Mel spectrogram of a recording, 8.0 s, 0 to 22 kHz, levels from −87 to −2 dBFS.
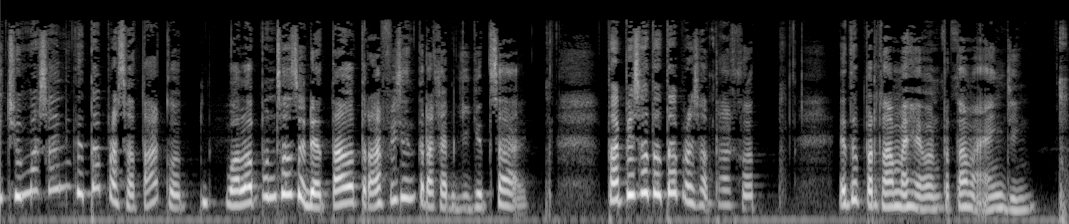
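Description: Speech recording, no technical faults detected on listening.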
